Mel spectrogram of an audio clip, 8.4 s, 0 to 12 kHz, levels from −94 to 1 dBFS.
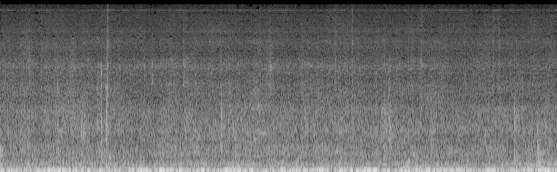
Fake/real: fake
